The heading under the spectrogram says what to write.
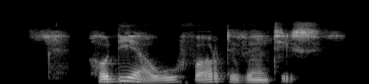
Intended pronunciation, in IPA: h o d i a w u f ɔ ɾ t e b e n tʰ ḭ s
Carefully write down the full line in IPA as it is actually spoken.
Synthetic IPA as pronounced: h o d i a w u f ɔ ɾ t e v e n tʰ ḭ s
